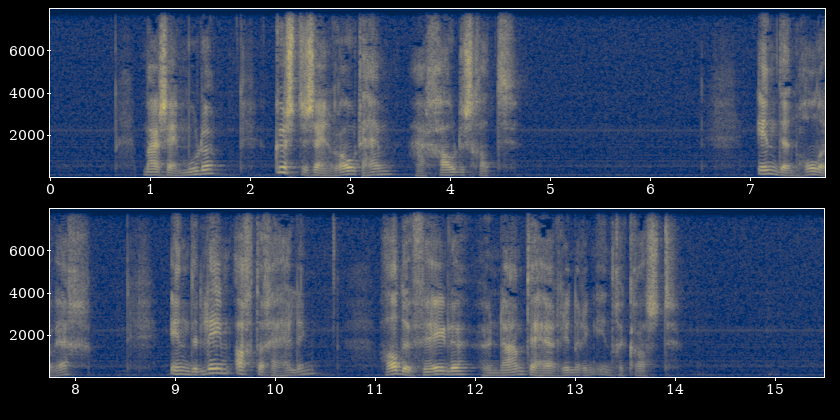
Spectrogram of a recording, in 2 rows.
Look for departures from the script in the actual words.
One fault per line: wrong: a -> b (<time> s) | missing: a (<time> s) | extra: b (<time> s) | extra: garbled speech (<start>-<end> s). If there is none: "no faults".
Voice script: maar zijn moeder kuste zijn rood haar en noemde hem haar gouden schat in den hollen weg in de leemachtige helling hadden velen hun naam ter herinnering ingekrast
missing: haar en noemde (3.1 s)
